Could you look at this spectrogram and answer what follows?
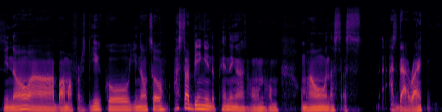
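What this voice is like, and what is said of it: Speaks with a foreign accent. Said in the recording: “I still have some, like my accent ... I have the still accent”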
